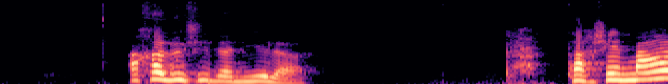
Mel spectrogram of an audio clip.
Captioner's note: both talk in Berlin dialect to each other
